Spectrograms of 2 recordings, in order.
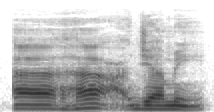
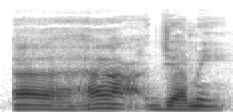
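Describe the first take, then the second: No difference in how they are said.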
